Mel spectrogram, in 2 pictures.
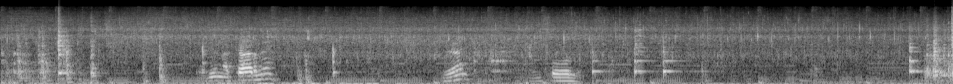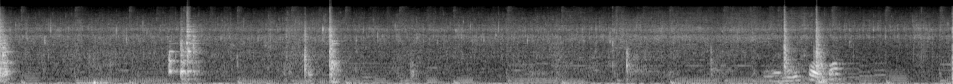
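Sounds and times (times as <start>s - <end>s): food sizzling in hot oil: 0.0s - 19.0s
wooden spoon scraping wok: 14.8s - 17.0s.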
